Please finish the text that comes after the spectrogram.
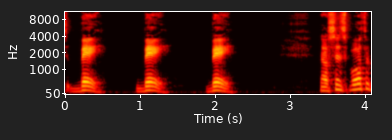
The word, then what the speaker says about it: ve: ere point number four the v and the b are in green why are they in green because they are pronounced the same bay and bay we don't say they it's bae now since both are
